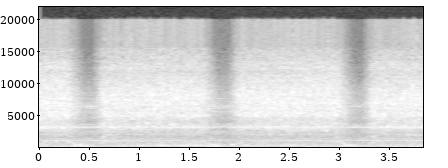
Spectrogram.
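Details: Cobraflex King Cobra commercial DTF printer printing during daily startup: steady mechanical hum with even carriage sweeps about every 1.4 seconds; healthy printing, and the white shows no streaks or pooling.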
